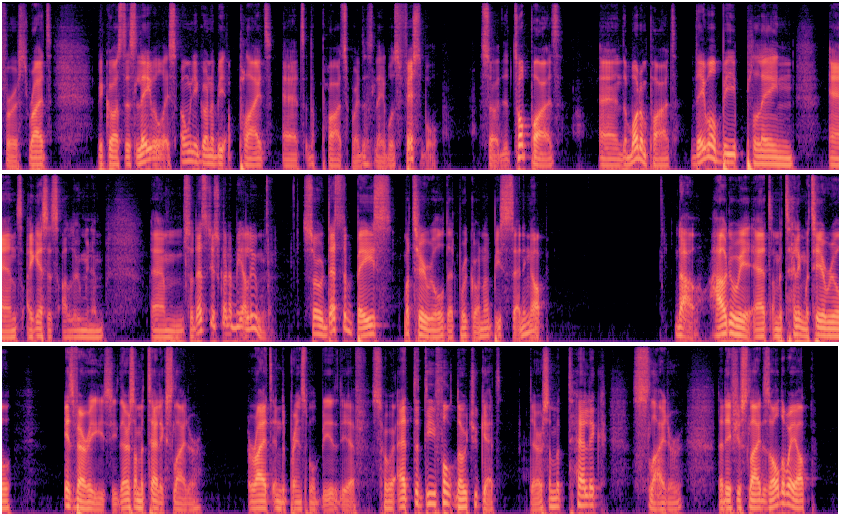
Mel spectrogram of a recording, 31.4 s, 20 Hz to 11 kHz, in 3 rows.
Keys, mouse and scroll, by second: 2.4-22.4 middle drag.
